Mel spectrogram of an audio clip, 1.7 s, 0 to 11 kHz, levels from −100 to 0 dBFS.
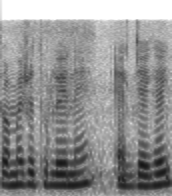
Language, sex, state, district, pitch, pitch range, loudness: Bengali, male, Jharkhand, Jamtara, 195 Hz, 190-200 Hz, -15 LUFS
